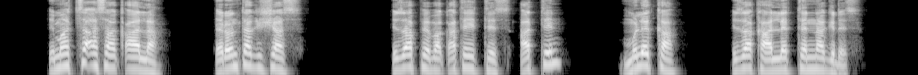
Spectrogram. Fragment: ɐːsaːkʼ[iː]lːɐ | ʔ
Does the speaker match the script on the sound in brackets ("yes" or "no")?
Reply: no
